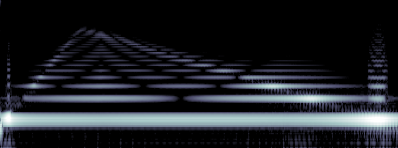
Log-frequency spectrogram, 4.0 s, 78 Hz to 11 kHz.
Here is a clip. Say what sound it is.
1 of 23 multisamples created with Subsynth. 2 full octaves of usable notes including sharps and flats. 1st note is C3 and last note is C5.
